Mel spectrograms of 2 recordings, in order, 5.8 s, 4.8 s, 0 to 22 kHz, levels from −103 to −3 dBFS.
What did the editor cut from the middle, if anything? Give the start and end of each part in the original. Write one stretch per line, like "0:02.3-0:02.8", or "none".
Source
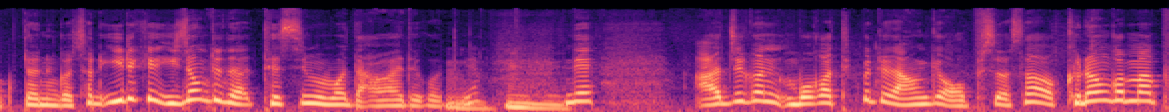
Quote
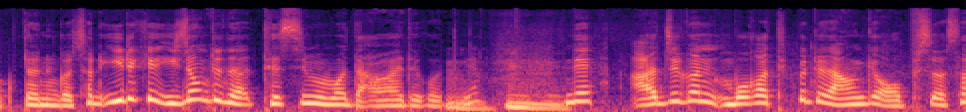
0:03.0-0:03.4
